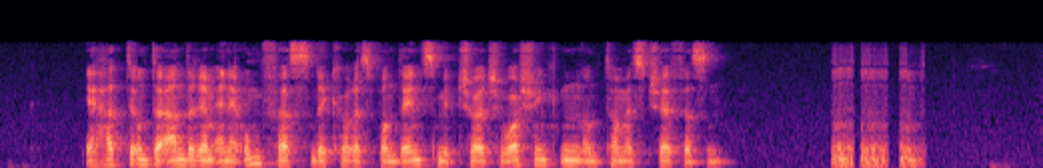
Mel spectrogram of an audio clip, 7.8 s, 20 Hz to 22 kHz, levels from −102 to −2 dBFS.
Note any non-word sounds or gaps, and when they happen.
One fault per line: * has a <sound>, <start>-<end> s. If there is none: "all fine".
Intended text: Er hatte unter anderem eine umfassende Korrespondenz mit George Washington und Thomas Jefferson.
* has a laugh, 6.2-6.9 s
